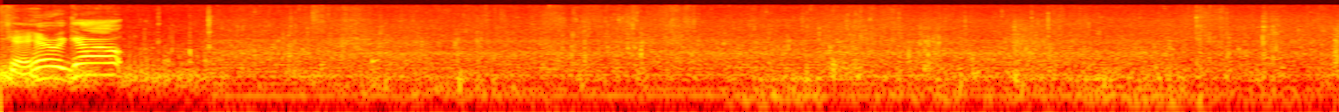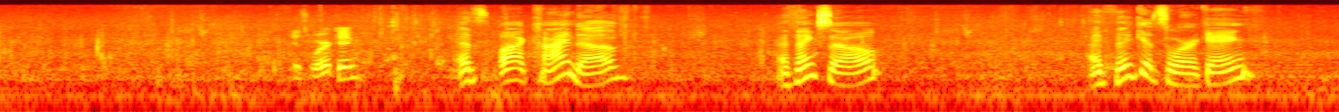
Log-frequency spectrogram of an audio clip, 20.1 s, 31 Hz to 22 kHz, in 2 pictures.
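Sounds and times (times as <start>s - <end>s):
wind on microphone: 0.0s - 15.9s
faint motor hum: 0.0s - 20.0s
water along boat hull: 0.0s - 20.0s.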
